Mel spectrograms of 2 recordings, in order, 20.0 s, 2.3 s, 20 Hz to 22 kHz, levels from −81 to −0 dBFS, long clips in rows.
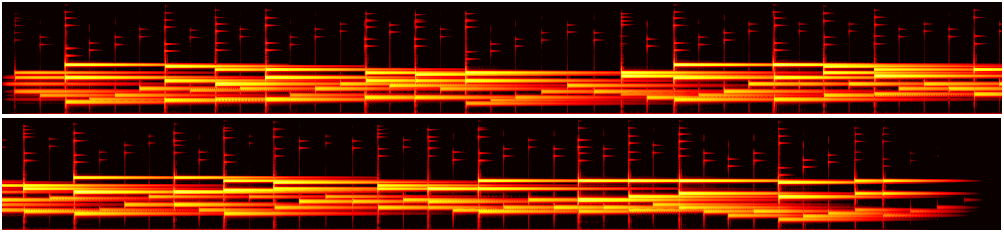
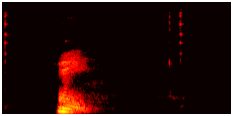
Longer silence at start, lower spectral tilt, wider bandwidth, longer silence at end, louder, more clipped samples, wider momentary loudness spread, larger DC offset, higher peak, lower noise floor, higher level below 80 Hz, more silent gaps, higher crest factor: second, 0.1 s vs 0.55 s; second, 0 dB/octave vs -7 dB/octave; about the same, 16 kHz vs 16 kHz; second, 0.6 s vs 1.4 s; first, -15 LUFS vs -31 LUFS; neither; second, 10 LU vs 21 LU; first, 0.1% vs under 0.1%; first, -2 dBFS vs -14 dBFS; second, -53 dBFS vs -82 dBFS; about the same, -74 dBFS vs -74 dBFS; neither; second, 16 dB vs 24 dB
